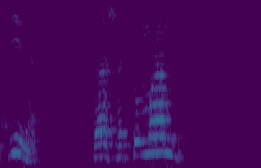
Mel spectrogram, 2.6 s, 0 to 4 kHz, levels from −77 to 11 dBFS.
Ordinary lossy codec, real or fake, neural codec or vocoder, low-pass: Opus, 16 kbps; real; none; 3.6 kHz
